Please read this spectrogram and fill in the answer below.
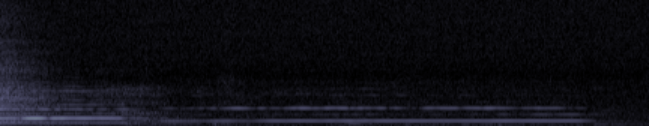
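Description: Musical accompaniment: a chord dies away in the first second, then a single soft note is held for about three seconds and stops just before the end.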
